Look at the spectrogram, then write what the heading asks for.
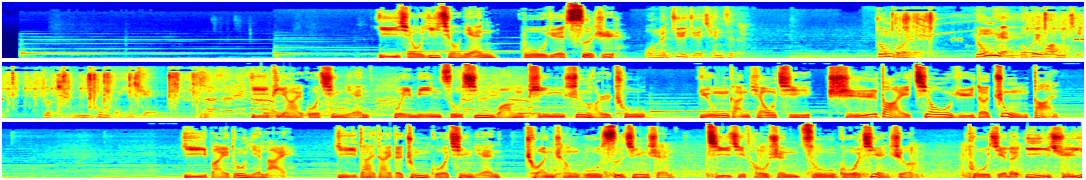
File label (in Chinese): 男 历史纪录片; 男B12-高端大气; 质感磁性; 《五四青年节-青春就该这样》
